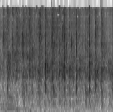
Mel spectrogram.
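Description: Steady applause from an audience for two people, a dense wash of many hands clapping at a moderate, even level, with faint voices mixed underneath.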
